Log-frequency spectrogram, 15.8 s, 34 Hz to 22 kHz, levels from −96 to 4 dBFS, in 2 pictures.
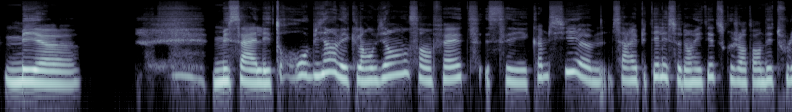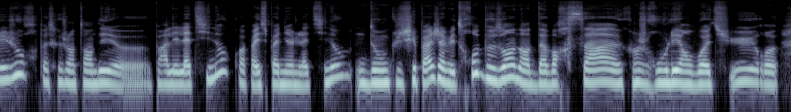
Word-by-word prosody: mais 200 -1 +7
heu» 180 0 0 1.3
mais 205 +2 +5
ça 210 +1 0
allait 190 -1 +3
trop 260 +6 -4
bien 305 +5 +3
avec 240 -7 +2
l'ambiance 260 +9 0
en 220 -2 0
fait. 235 +4 -3
C'est 195 -3 -4
comme 255 +1 -5
si, 350 +4 0
heu, 225 -6 -1
ça 225 +1 -8
répétait 220 +4 -3
les 260 - +2
sonorités 200 +2 -1
de - - -20
ce - - -15
que 225 - -5
j'entendais 200 +1 -2
tous 220 +2 -9
les 220 +1 +2
jours 285 +4 -1
parce 200 -4 -7
que 195 - -6
j'entendais, 185 0 0
heu, 160 - -6
parler 175 0 -1
latino 225 - -1
quoi, 185 - -7
pas 170 - -3
espagnol 170 +1 -2
latino. 210 +12 -3
Donc 190 +1 +2
je - - -2
sais 220 - +1
pas, 200 +1 +2
j'avais 215 -7 +3
trop 315 - 0
besoin 235 -1 +4
d'en 185 -5 +2
d'avoir 180 +1 -2
ça, 200 -1 0
heu, 185 - -3
quand 190 - -1
je 185 -2 -2
roulais 190 +3 +4
en 175 -1 0
voiture, 175 +3 -1
heu, 165 - -3
200 Hz, 200 wpm, -24 LUFS, 185-235 Hz, 1.3 s, mais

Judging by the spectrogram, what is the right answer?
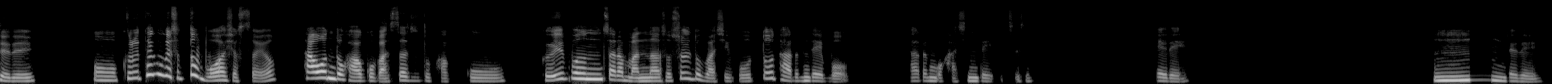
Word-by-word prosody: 네네. 155 -2 -2 0.6
어 190 -1 -2
그리고 280 +8 -3
태국에서 440 - +2
또 435 - +5
뭐 190 -3 +2
하셨어요? 170 0 -4 0.3
사원도 280 -3 +8
가고 170 -3 -1
마사지도 165 +4 -5
받고 150 +2 -10 0.3
그 190 +1 0
일본 255 -1 +6
사람 215 -5 0
만나서 160 +2 -1
술도 250 +5 -3
마시고 150 +1 -8
또 280 0 -3
다른 170 -5 -4
데 160 -2 -4
뭐 135 -3 -10 0.6
다른 165 0 -8
거 150 - -8
가신 155 +1 -7
데 150 -2 -10 0.2
있으세 150 - -20 1.2
네네. 145 -4 -7 2.5
음 190 +1 +4
네네. 140 -5 -9
170 Hz, 230 characters per minute, -25 LUFS, 155-210 Hz, 2.5 s, 사원도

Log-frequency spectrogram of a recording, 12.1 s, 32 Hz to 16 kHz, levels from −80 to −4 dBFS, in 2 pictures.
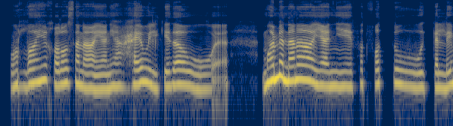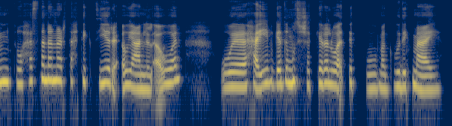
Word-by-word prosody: والله 255 +7 0
خلاص 260 +1 -2
أنا 215 -4 +3
يعني 205 +3 -1
هاحاول 250 +1 0
كده، 245 +3 0
و 205 -3 -5 0.7
المهم 310 +8 +7
إن 310 -5 +7
أنا 310 0 +6
يعني 235 -2 0
فضفضت 255 +2 -10
واتكلِّمت، 230 +2 -2
وحاسة 285 +3 -7
إن 315 - +3
أنا 305 0 +3
ارتحت 290 0 -6
كتير 275 -1 -2
أوي 240 +1 -1
عن 205 -1 +2
الأول، 265 - -1 0.5
وحقيقي 225 +1 +2
بجد 255 0 -2
متشكرة 260 -1 -2
لوقتِك 255 +2 -2
ومجهودِك 210 +3 -7
معايا. 195 -2 +1
245 Hz, 135 wpm, -22 LUFS, 220-270 Hz, 0.7 s, المهم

